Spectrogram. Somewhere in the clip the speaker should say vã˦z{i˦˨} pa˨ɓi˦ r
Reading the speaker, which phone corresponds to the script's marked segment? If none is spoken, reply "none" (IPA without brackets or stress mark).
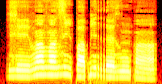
i˦˨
